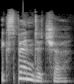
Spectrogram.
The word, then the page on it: expenditure: British English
